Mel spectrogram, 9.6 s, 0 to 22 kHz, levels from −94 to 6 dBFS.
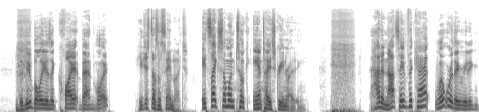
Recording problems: none

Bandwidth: 15.5 kHz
